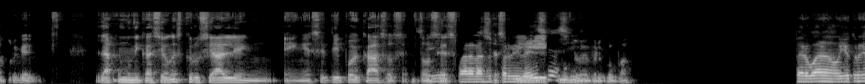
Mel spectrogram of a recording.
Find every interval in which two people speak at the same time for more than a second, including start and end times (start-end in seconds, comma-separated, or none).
4.1-5.9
